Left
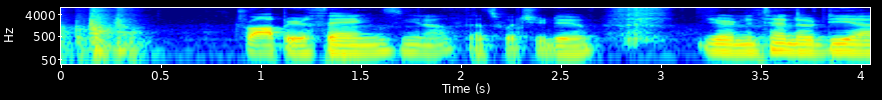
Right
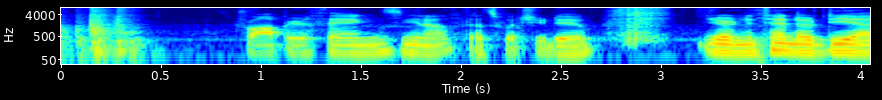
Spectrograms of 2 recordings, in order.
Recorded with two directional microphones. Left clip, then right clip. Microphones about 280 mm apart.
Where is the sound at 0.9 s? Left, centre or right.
Left.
